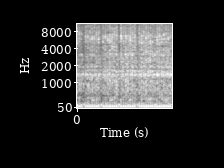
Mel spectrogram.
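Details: 1990 VIP Vision boat engine restarted after a compressed-air flow check and reassembly: deep, even idle with a steady low pulse and no misses, rattles or clatter; normal idle.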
